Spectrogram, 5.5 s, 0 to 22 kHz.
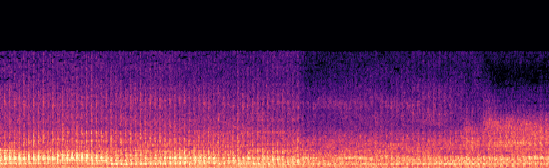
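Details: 2001 Ford Taurus SES at idle: steady hard knocking roughly three to four a second, deep in the block from the oil pan area under a busy engine note; bottom-end knock.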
